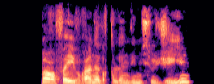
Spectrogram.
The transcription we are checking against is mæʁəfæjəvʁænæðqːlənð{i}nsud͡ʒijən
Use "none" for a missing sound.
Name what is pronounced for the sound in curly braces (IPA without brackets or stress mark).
i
